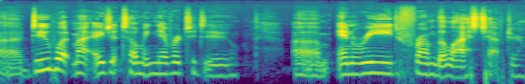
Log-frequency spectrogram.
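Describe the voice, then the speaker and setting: The voice carries an Appalachian Kentucky accent, with fairly even intonation at a fairly slow pace. The recording is very clean, with a silent background. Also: woman, medium pitch for a woman. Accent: Appalachian Kentucky accent, noticeable. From Kentucky, Appalachia. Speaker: writer and professor. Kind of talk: author talk.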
